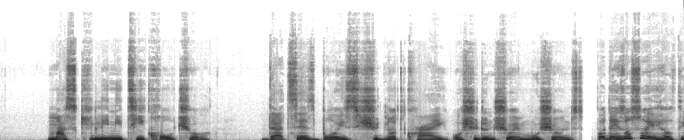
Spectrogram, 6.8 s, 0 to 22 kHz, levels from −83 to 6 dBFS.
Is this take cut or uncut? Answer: cut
